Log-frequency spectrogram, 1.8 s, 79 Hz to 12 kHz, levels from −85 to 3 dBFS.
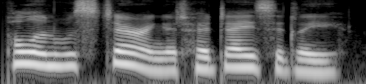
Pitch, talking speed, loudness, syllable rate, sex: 210 Hz, 195 wpm, -15 LUFS, 5.9 syllables/s, female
